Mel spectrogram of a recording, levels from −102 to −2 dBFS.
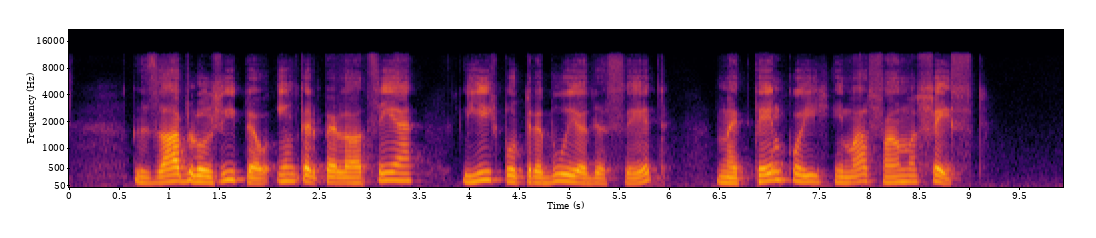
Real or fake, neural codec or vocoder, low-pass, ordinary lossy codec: fake; codec, 24 kHz, 1 kbps, SNAC; none; none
